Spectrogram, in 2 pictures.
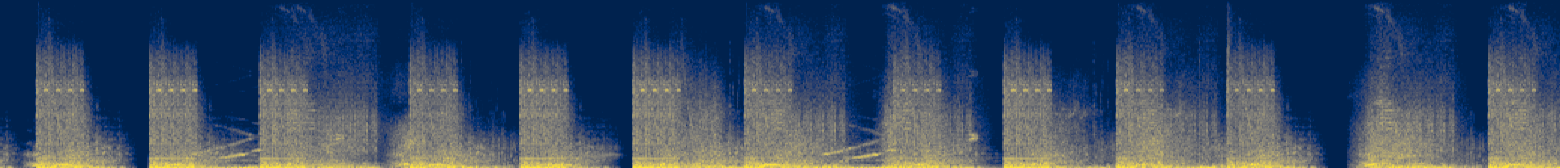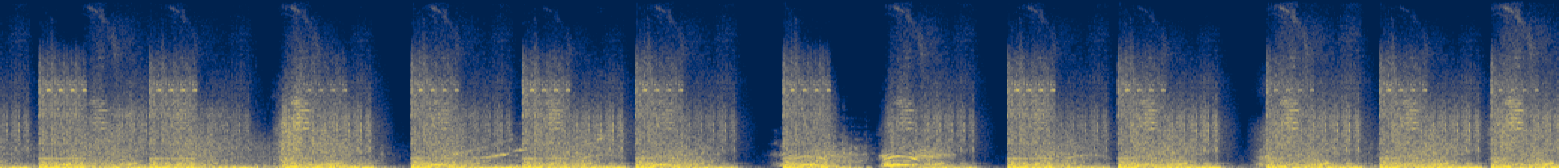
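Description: Weapons clash and strike in a busy battle.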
